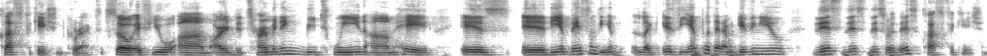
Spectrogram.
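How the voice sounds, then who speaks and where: The voice has a bright, sharp tone and ordinary pitch variation. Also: man. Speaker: workshop instructor. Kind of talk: technical workshop lecture. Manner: fast; hesitant, many fillers.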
